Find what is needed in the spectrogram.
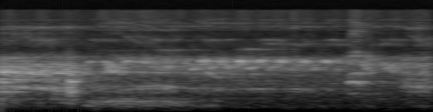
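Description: Chickens calling, with a rooster's crow trailing off over the first second; a short knock right at the start.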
